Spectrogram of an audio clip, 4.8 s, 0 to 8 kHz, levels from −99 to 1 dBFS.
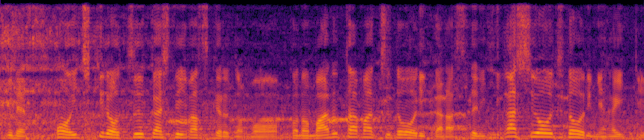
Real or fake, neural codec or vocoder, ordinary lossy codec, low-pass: fake; codec, 16 kHz, 16 kbps, FunCodec, trained on LibriTTS, 50 frames a second; none; none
